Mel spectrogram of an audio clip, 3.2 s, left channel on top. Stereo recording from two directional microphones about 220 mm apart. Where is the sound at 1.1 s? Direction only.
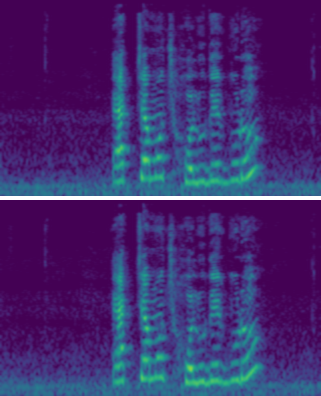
30° left (ahead or behind).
